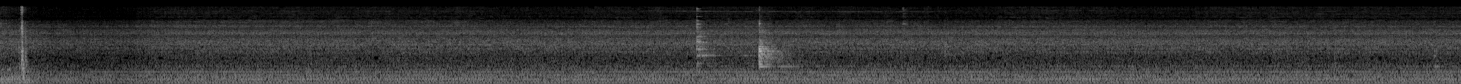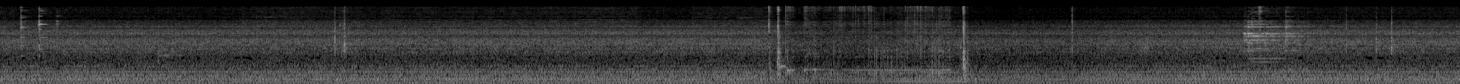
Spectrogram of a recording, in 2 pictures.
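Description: A flux-core welding arc buzzes and cuts off just after the start. Then scattered metallic clinks and scrapes of a hand tool on the steel weld follow over a steady hum, with a ringing clink near the end.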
